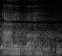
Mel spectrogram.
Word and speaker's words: Alaba: Alaba. Did I pronounce that correctly? Alaba, Madam Chair.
